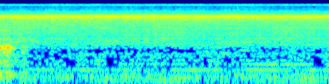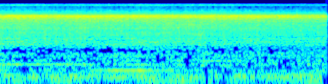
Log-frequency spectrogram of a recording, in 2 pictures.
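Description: Boiled hyacinth beans and potatoes sizzling in hot tempering oil in a frying pan as they are stirred, a steady hiss. The moisture from the boiled vegetables is being fried off in the oil.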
